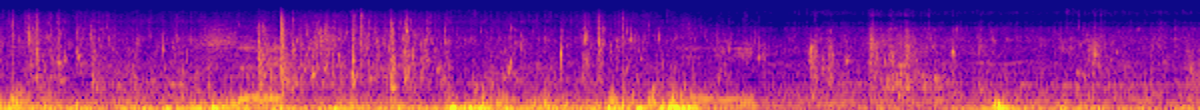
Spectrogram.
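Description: Live golden shiners flapping and splashing in water as they are picked by hand out of a tray and dropped into a bucket, making irregular wet slaps and clicks with a sharp knock near the end. Wind rumbles on the microphone, strongest in the first half.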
